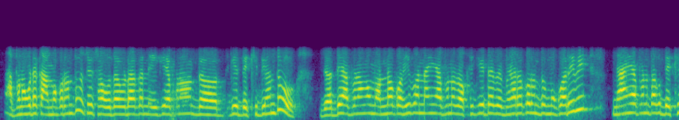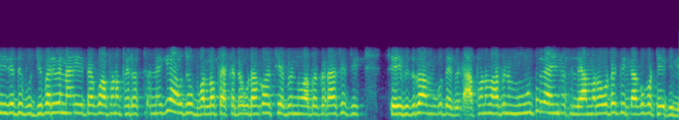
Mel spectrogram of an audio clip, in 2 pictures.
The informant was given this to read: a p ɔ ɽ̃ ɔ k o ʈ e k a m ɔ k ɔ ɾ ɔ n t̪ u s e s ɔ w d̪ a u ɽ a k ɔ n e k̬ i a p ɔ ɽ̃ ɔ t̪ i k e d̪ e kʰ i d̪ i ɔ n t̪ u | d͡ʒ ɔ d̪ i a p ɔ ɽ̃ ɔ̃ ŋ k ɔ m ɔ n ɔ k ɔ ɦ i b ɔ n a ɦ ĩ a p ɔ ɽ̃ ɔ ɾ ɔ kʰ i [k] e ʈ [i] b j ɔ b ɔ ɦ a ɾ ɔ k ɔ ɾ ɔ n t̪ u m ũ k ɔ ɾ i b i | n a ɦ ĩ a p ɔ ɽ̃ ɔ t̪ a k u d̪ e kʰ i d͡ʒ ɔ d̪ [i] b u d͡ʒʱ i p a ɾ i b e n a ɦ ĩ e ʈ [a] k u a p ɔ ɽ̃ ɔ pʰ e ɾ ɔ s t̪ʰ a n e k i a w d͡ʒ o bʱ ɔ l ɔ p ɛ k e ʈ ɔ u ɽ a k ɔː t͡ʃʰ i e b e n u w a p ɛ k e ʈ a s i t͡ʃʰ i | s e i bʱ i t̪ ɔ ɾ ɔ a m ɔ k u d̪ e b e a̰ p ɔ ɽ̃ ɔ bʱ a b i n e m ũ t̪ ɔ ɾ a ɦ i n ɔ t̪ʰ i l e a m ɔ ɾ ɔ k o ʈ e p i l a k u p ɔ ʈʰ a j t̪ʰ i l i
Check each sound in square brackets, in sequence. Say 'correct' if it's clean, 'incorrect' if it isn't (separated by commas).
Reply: correct, incorrect, correct, correct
